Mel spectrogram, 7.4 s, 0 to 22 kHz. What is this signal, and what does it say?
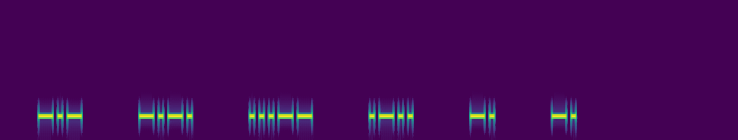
Morse code, heard as a keyed tone, about 25 wpm, spaced as for 12 wpm, 700 Hz. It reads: KC3LNN
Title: USA Call Signs - 6 Characters - 4x Character Spacing - 25wpm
